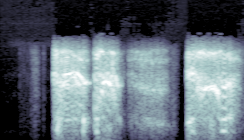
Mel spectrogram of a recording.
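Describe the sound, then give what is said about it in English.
Coughing from a person who has been ill, four harsh hacking bursts in quick succession, the third one softer and breathier than the rest. “So sorry if I hacked up there.”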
